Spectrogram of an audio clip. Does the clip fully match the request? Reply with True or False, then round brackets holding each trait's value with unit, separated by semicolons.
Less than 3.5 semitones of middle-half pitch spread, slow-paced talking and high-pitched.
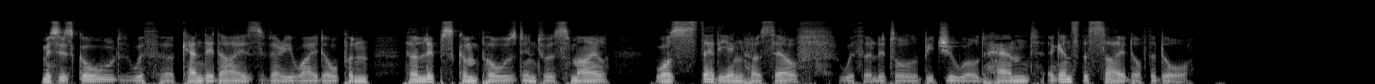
False (2.8 semitones; 125 wpm; 90 Hz)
